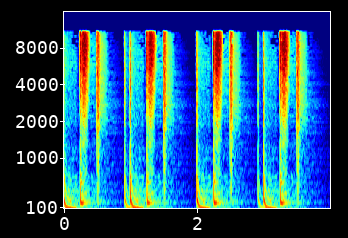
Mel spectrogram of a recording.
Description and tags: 120 bpm kick snare thumper double claps offbeat reverb
dance, techno, hop, house, trance, drumloop, drum, snare, electro, beat, electronic, edm, 120bpm, kick, loop, hip, drums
